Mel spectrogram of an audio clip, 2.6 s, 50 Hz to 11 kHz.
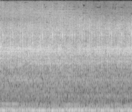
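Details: Chevrolet Tahoe V8 with newly fitted headers, before exhaust shop work: steady idle with a light, quick ticking over the exhaust note, in step with engine speed; lifter tick.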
